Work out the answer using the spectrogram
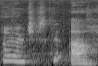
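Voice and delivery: speaking through a yawn. Interrupting themselves mid-explanation, yawning. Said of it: "sorry, I'm yawning".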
